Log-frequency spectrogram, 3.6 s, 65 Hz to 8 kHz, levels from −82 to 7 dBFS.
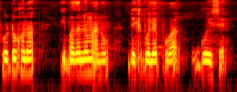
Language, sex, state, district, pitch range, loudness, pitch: Assamese, male, Assam, Sonitpur, 165-180 Hz, -19 LUFS, 170 Hz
